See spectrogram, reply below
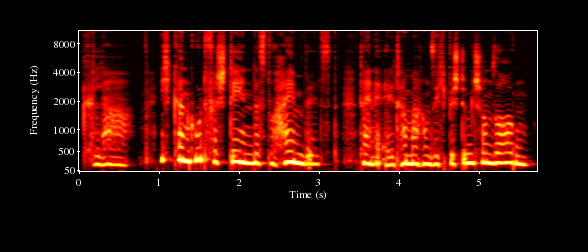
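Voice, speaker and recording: A woman voicing a caring mother rabbit in a storybook, speaking softly and half-whispered. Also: medium pitch, measured pace, breathy edge, voice pushed up.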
